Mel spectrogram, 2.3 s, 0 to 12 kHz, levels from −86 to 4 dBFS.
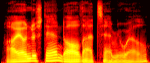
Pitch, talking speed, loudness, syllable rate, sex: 100 Hz, 135 wpm, -18 LUFS, 3.8 syllables/s, male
